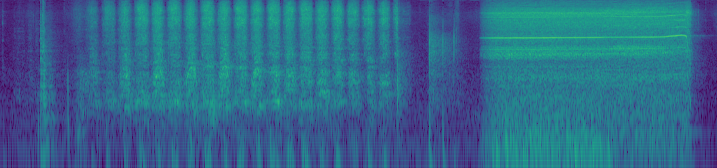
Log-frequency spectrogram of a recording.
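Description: A saw cuts through the top of a wooden side chair post in a quick, even run of about a dozen close strokes. After a short pause, a loud, continuous power-tool roar follows for nearly three seconds.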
